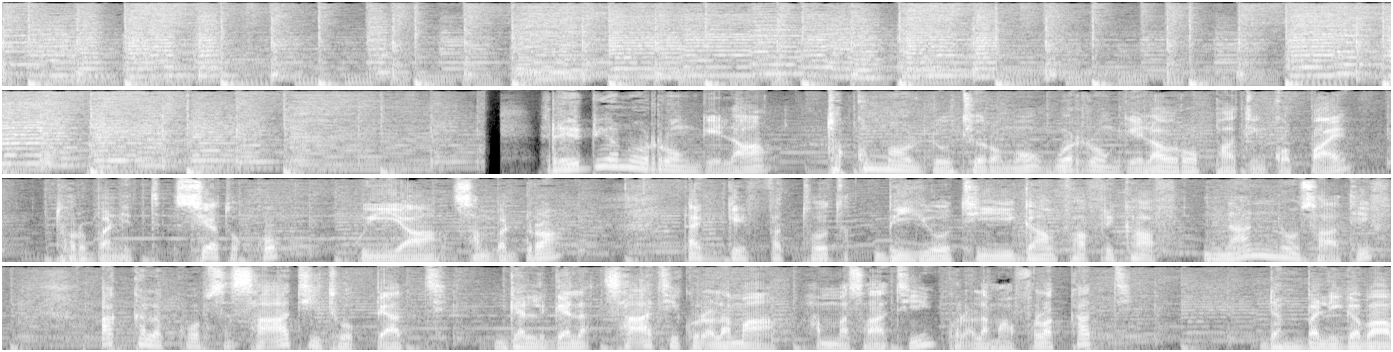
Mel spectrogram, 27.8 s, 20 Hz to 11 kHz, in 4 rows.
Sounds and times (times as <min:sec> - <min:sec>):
Music: 0:00.0 - 0:27.7
Speech: 0:09.6 - 0:16.7, 0:17.3 - 0:27.7.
